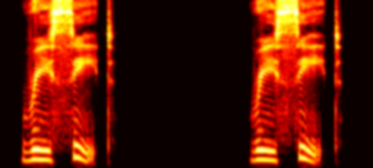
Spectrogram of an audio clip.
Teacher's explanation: The P is silent. Just flow through the word.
